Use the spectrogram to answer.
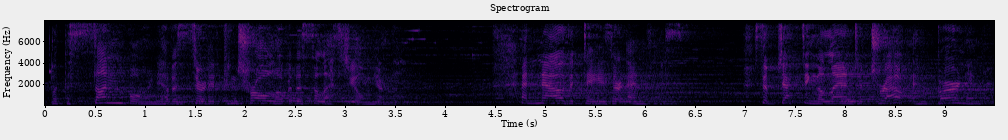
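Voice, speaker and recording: A woman's voice: mid-range voice, moderate pace, close to an everyday voice. A woman voicing a proud, bitter leader of an oppressed people in formal, declamatory game dialogue. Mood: indignant, defiant. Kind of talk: solemn theatrical game dialogue. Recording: cavernous reverb, music underneath.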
